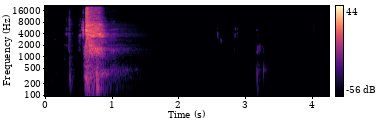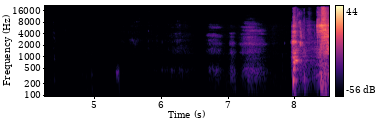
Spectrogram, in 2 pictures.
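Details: Repeated sneezing from a person who says they have a cold: two forceful, explosive sneezes several seconds apart, with quiet breaths between.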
